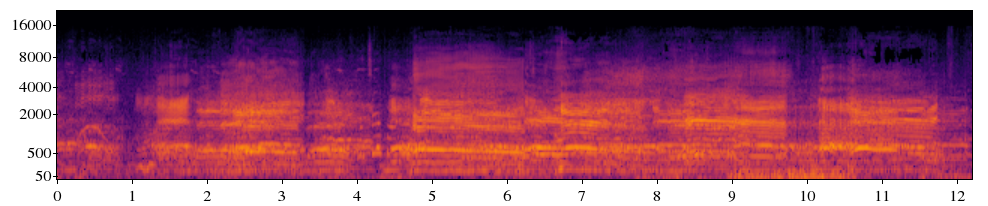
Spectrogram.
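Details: Two lambs rejected by their mother and now fed by a sheepdog that still has puppies of her own, on a sheep farm. Wavering, harmonic-rich bleats run almost continuously, overlapping with lower-pitched tones in the background.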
